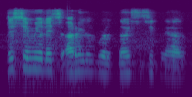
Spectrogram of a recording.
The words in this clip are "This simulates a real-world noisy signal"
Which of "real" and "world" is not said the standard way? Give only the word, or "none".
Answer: world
